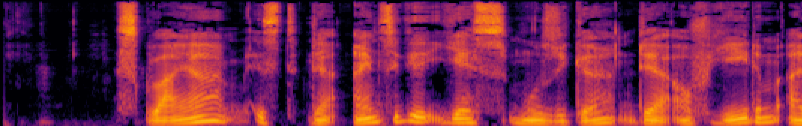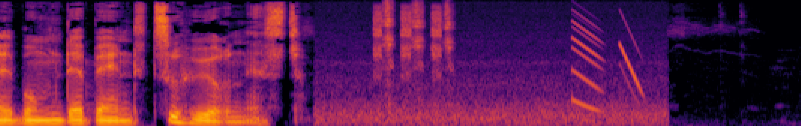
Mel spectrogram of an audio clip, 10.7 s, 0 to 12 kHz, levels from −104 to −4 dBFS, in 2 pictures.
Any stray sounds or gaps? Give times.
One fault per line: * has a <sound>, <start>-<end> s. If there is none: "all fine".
* has a laugh, 7.8-8.4 s
* has a chirp, 9.2-9.7 s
